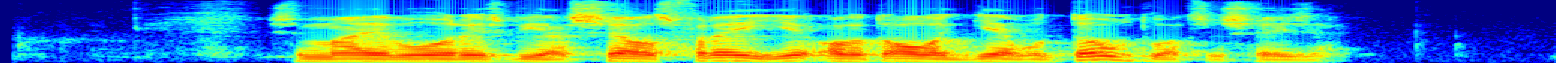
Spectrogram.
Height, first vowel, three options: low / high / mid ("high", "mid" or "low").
mid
